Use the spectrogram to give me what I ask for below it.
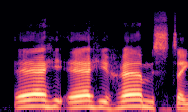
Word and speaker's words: Ramstein: Não é se escreve com com R, certo? Ramstein, não é? Ramstein. Este é Hamstein, certo? Como a banda, né?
